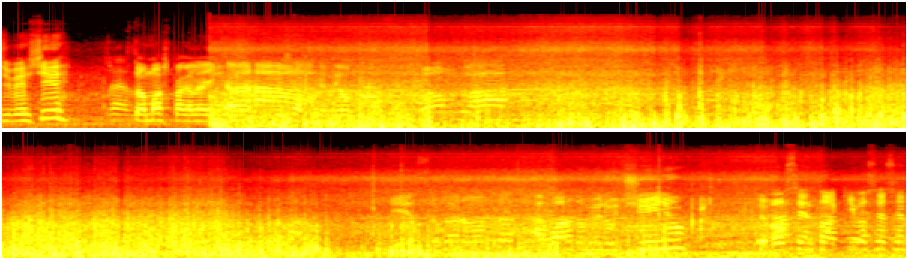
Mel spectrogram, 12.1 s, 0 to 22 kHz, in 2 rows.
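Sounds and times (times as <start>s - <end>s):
prop wash buffeting microphone: 0.0s - 12.0s
aircraft engine and propeller: 1.4s - 12.0s.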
